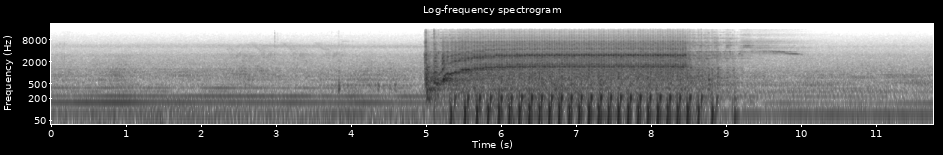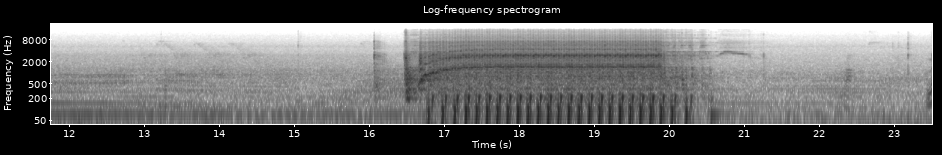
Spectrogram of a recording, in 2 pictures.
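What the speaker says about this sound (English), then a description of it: "I'm going to see if I can get it to start, and it'll take some cranking over" Briggs & Stratton engine on a Craftsman lawn tractor with carburetor trouble, heard in two loud bursts of several seconds each, separated by a quieter stretch of low rumble.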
